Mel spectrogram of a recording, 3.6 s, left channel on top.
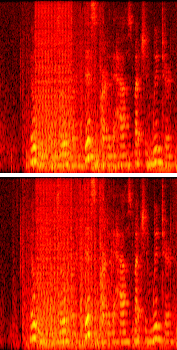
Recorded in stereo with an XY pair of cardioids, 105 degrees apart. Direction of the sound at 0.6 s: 25° right.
